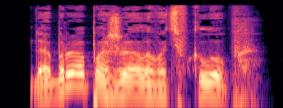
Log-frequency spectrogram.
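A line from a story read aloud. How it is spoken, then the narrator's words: Wry snort. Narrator (Russian): хмыкнул Вацлав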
